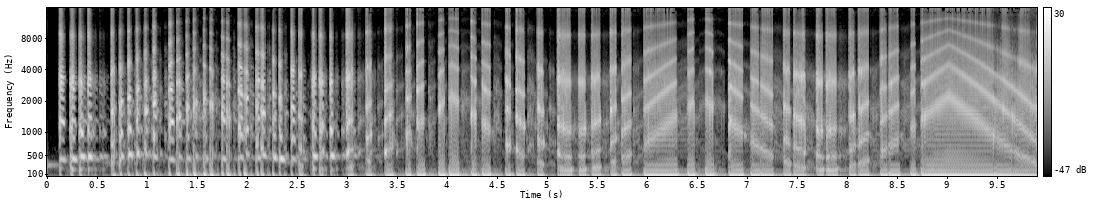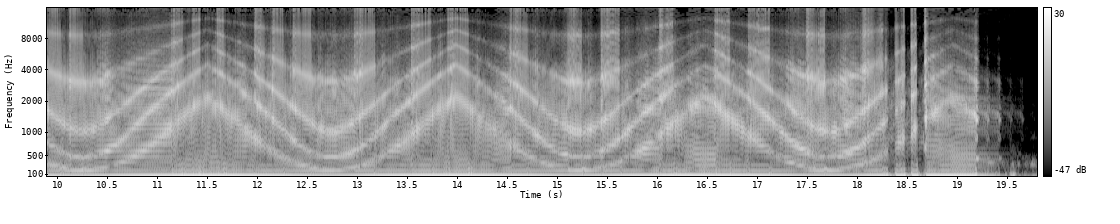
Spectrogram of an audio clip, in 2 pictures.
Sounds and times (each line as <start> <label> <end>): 0.0 magnetic fields 19.8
